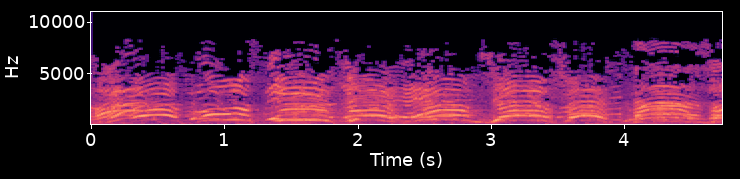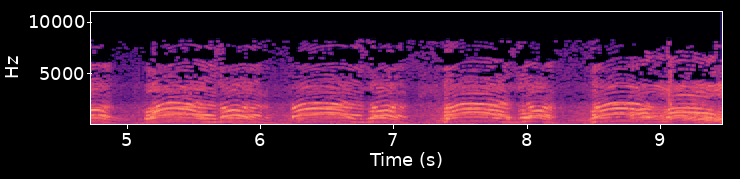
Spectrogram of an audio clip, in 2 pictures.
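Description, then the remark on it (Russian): A crowd of children shouts and chants loudly in unison at police after a court hearing, calling for their fathers to be released; their high voices rise and fall in repeated rhythmic bursts with brief pauses, over a constant murmur of babble. “После суда дети кричали полиции, чтобы силовики отпустили их отцов.”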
